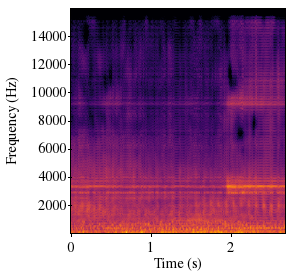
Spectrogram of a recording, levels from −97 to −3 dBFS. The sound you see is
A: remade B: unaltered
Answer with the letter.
A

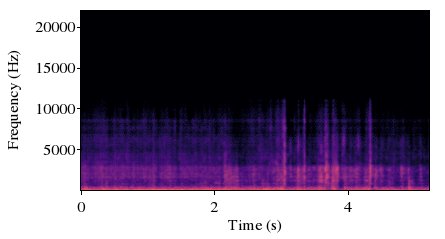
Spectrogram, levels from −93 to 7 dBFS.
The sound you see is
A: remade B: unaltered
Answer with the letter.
A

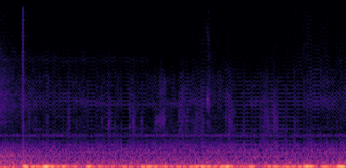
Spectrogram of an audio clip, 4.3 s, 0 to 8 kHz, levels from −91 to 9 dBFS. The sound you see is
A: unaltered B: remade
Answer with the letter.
B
